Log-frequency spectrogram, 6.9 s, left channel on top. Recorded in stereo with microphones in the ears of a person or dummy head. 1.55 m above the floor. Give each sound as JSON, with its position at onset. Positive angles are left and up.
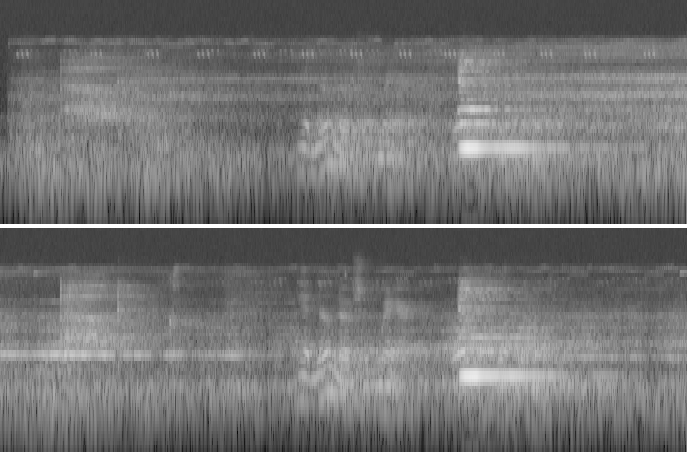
{"t": 0.6, "sound": "whispering", "side_deg": -45, "distance_m": 5.5}
{"t": 3.0, "sound": "a man speaking", "side_deg": -35, "distance_m": 2.5}
{"t": 4.6, "sound": "a violin", "side_deg": 10, "distance_m": 2.5}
